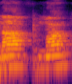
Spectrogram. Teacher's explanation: इनको बोलते समय हमारे नासिक पर से हवा का उच्चारण होता है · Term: अनुनासिक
